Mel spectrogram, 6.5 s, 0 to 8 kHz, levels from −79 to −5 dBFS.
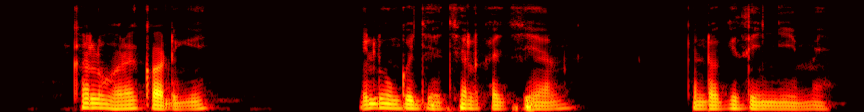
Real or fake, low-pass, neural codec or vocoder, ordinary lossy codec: fake; 7.2 kHz; vocoder, 44.1 kHz, 80 mel bands, Vocos; none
